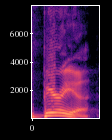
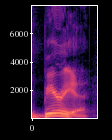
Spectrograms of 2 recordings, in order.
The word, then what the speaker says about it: birria: It's birria. So I pronounced it wrong? Yeah, it's birria.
